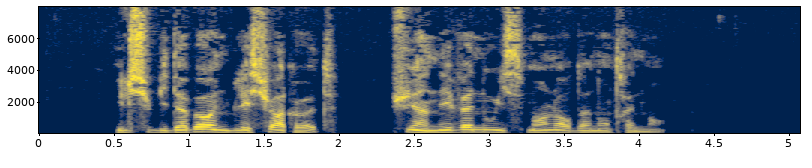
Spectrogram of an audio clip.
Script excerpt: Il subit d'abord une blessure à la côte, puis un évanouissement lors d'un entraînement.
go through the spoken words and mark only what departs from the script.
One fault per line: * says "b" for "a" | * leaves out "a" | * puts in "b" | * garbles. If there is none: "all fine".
* leaves out "la"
